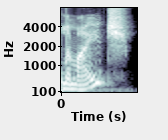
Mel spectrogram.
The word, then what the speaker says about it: Lemajic: Um, my family, my dad is Serbian. Okay. – From Serbia. – So it's pronounced Lemaic, but yeah.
